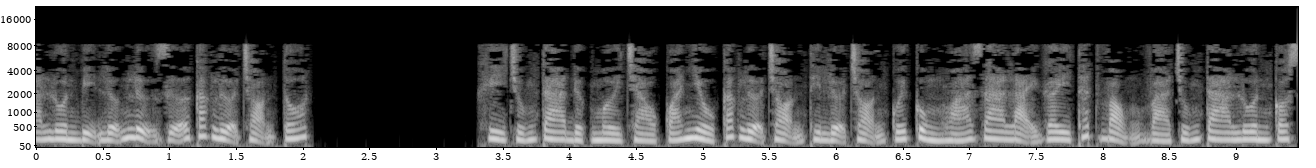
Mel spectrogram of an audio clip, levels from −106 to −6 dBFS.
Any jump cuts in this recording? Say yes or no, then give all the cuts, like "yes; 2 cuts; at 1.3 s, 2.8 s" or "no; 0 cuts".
no; 0 cuts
